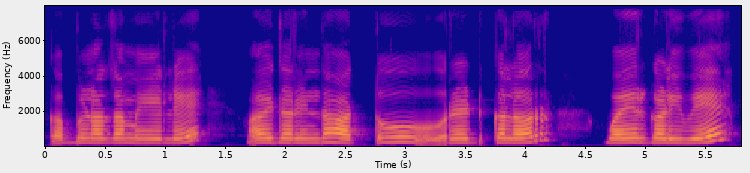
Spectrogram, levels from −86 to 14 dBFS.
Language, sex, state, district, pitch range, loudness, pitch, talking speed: Kannada, female, Karnataka, Bidar, 235-250 Hz, -19 LUFS, 240 Hz, 85 wpm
